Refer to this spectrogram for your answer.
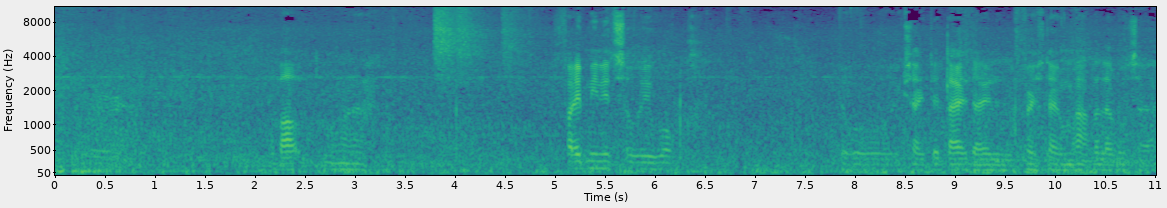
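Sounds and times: road traffic rumble: 0:00.0 - 0:11.0
wind on microphone: 0:00.0 - 0:11.0.

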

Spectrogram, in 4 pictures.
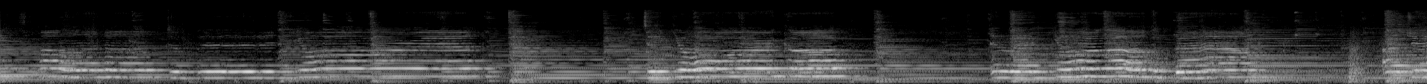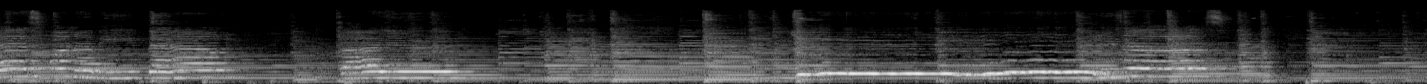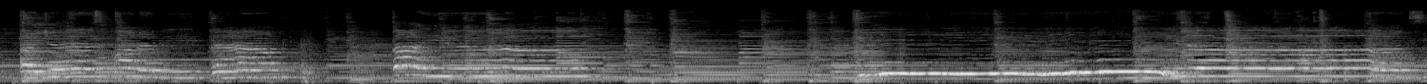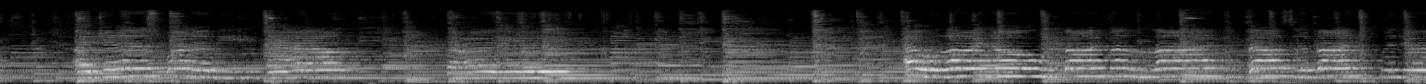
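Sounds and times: girl singing into a microphone: 0:00.0 - 0:20.2, 0:21.4 - 0:50.2, 0:51.0 - 0:57.0
strummed acoustic guitar: 0:00.0 - 0:57.0.

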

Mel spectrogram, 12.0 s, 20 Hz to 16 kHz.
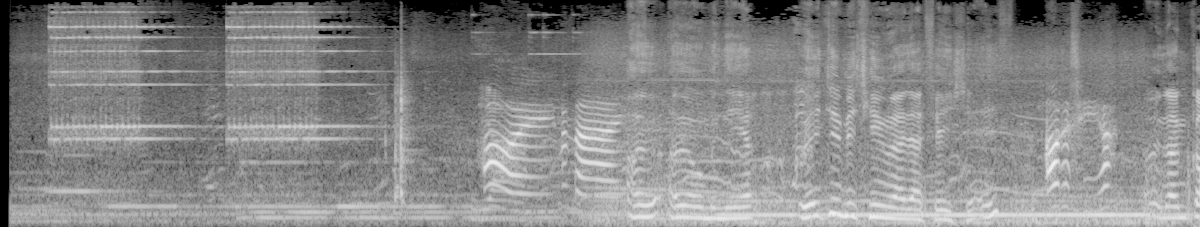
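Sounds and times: telephone ringing: 0:00.4 - 0:04.0.

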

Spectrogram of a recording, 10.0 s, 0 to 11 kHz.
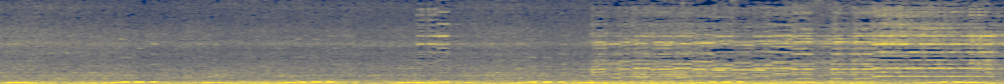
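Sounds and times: gaming machine noise: 0:00.0 - 0:10.0
tune of short stepping notes: 0:01.0 - 0:10.0.

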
